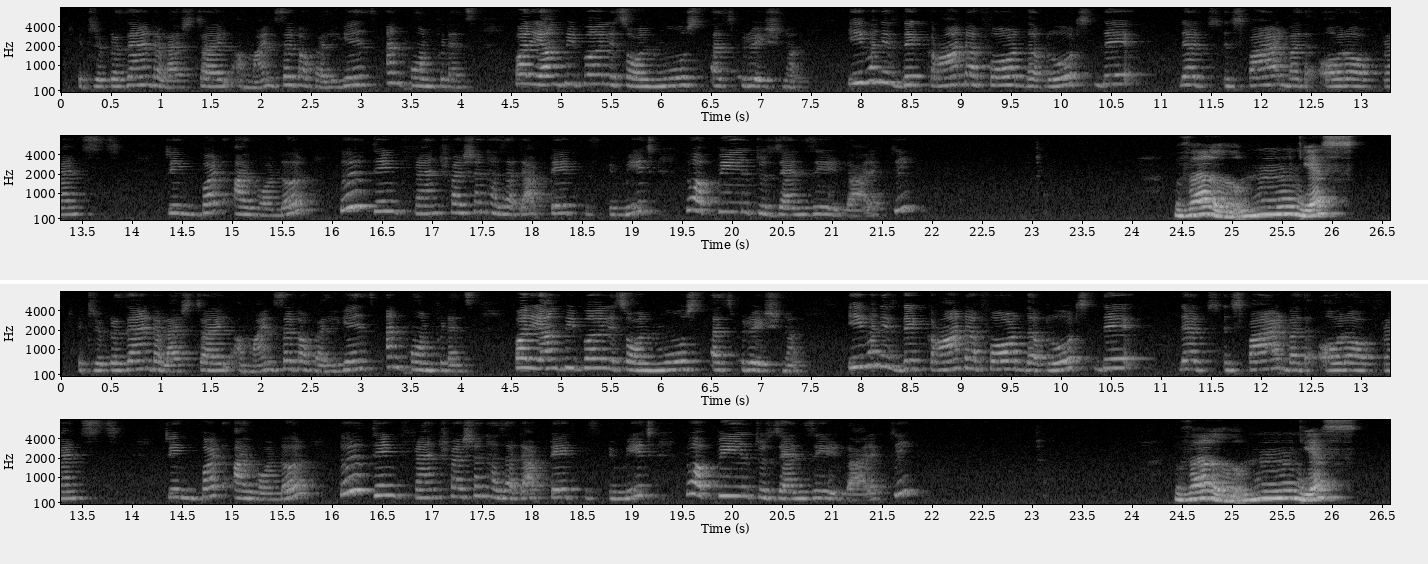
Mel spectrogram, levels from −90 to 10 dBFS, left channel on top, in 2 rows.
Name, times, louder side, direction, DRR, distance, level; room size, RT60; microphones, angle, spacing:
voice 1, 0.2-4.1 4.5-7.4 7.9-10.9 11.2-13.6 14.3-21.9, right 2 dB, 50° right, 1.5 m, -36 dB
voice 2, 24.4-26.2, left 2 dB, 35° left, 0.6 m, -24 dB
4.1 x 2.2 x 3.3 m
head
